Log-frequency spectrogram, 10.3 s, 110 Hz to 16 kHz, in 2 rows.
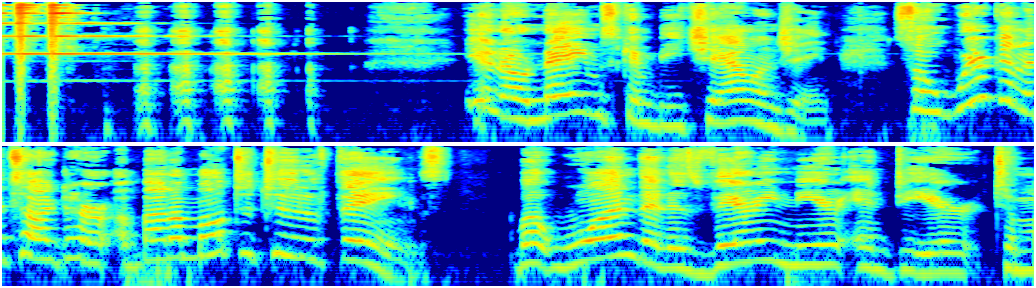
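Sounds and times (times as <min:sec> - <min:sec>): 
small hand bell being struck: 0:00.0 - 0:01.9
speech: 0:00.5 - 0:01.4, 0:02.3 - 0:10.3.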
